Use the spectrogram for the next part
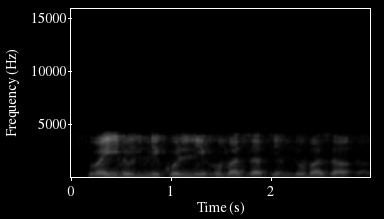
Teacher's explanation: ویل لکل ھمزۃ لمزہ، ویل واو یا زبر وہی ہوگا اور لام پیش لل ہوگا، کیونکہ دوسری لام پر شد ہے، تو جس لام پر شد ہو اس کو 2 مرتبہ پڑھتے ہیں، پہلی والی لام کو دوسری لام کے ساتھ ملائیں گے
